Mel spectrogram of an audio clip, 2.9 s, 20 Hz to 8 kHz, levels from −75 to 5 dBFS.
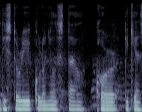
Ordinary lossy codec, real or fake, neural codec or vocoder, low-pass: Opus, 64 kbps; real; none; 7.2 kHz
